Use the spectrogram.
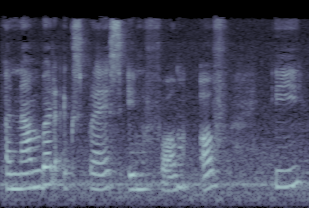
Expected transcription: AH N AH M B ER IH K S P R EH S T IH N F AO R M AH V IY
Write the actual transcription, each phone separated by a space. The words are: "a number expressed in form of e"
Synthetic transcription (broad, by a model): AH N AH M B ER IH K S P R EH S IH N F AO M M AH F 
